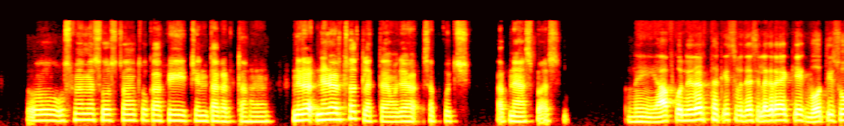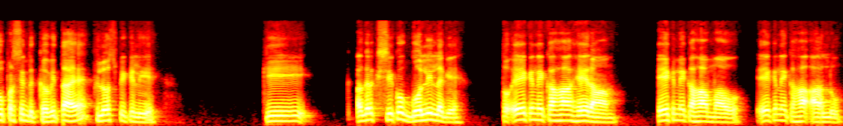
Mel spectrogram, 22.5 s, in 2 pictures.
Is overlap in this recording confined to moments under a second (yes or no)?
yes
